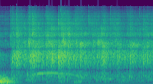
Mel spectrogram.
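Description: A steady wash of audience applause, many hands clapping together in a dense, continuous patter that holds at an even level for a few seconds with no voices over it.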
